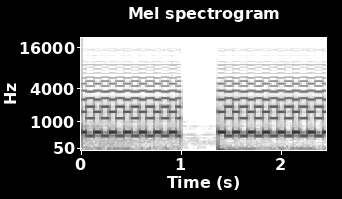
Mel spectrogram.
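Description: A telephone rings with a loud, rapid electronic trill in two bursts, broken by a brief silent gap. No voices are present.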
